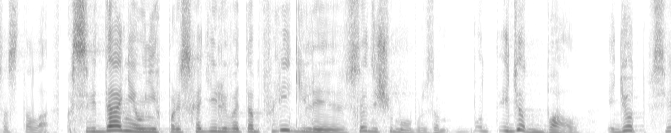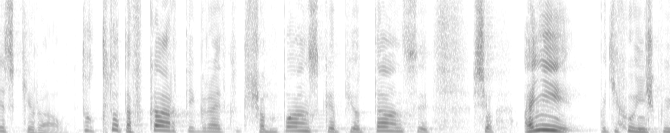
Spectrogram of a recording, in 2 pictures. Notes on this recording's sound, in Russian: Лекция в рамках XXVI Международных писательских встреч. Дом культуры «Ясная Поляна».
